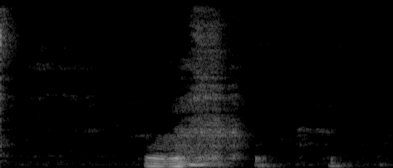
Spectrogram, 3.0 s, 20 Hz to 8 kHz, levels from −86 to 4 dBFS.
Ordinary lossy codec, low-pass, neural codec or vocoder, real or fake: none; none; none; real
